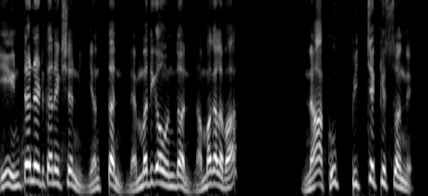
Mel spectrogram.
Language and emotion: Telugu, angry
